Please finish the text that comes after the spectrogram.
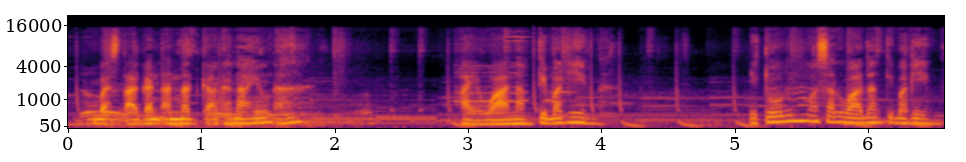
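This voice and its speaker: Actor as mid-pitched devoted young Ilocano man. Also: moderate pace, over music, close to an everyday voice. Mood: tender, caring. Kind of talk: radio drama acting.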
